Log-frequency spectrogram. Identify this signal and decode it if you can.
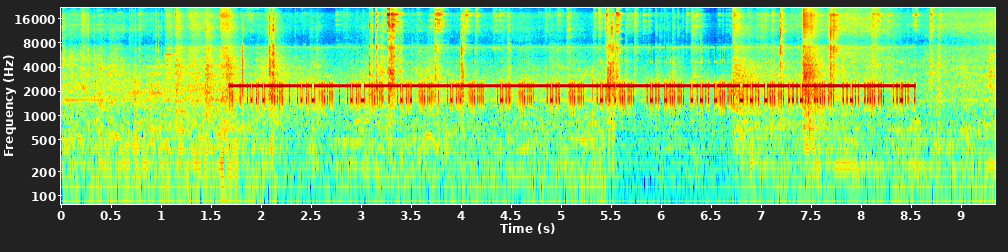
Weather fax (radiofax), 120 lines a minute, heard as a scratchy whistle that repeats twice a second, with the noise of a restaurant.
